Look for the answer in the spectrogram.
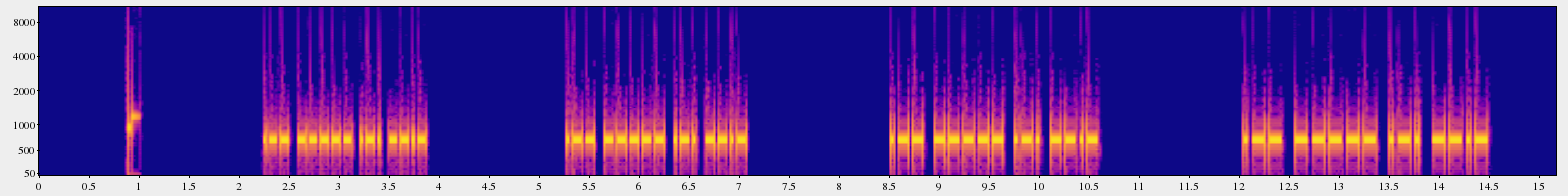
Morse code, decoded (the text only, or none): W0RQ W0RQ W0RQ W0RQ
